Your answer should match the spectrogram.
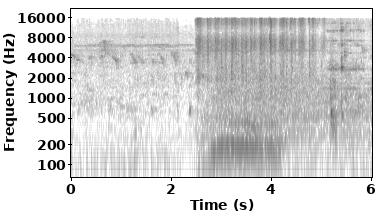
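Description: Faint bird chirps over quiet ambience, then a water buffalo lows once, a low drawn-out call of about two seconds, over a louder rushing noise. A single knock comes near the end.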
